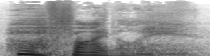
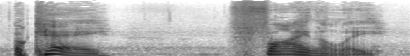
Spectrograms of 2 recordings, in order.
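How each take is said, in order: First: It sounds tired and relieved, like a sigh. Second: It sounds focused, introducing the last step.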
